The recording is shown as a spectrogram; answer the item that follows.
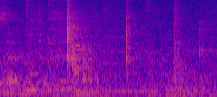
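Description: Three sharp clicks or taps about half a second apart, the first the loudest, over a faint room background.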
